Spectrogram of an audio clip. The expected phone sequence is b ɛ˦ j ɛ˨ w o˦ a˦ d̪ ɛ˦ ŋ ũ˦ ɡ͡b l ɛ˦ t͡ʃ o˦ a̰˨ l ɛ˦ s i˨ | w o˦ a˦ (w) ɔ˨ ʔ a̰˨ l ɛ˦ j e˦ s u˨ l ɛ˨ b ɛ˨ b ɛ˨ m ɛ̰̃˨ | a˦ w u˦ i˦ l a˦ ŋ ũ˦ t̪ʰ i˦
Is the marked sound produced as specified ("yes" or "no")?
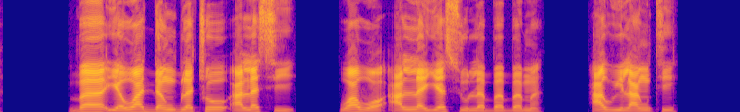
yes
